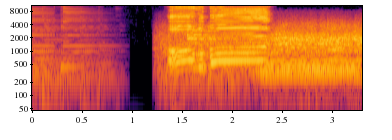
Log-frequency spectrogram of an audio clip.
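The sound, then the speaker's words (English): After a brief musical passage and a short pause, a loud train horn blares with a slightly bending pitch, followed by the steady rumble of a passing train. “There's a new way to travel, and it's one of the oldest forms of transportation. Travel by train.”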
